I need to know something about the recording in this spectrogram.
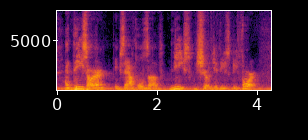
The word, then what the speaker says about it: gneiss: Gneiss is a type of rock, G-N-E-I-S-S. It's actually pronounced gneiss.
